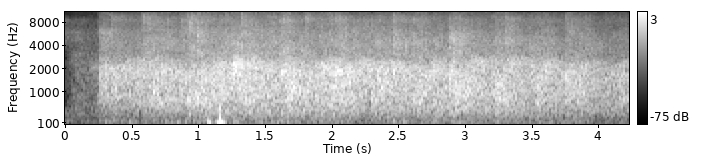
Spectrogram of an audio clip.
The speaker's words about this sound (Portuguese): E eu quero que você aplaude o Senhor por isso.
